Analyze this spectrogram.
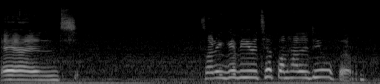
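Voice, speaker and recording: Rattling along at a very fast pace, a woman uses ordinary pitch variation. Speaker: spiritual vlogger. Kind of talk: casual advice vlog. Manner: animated.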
